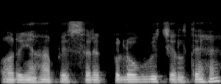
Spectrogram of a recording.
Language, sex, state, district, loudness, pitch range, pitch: Hindi, male, Bihar, Sitamarhi, -20 LUFS, 110-115 Hz, 110 Hz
